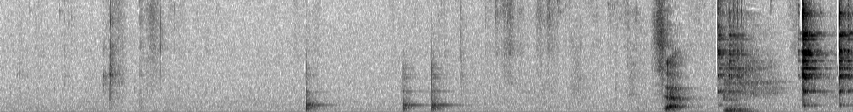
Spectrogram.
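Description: A metal spoon clinking lightly against a bowl and a slow cooker's stoneware pot a few times, some clinks leaving a short ringing tone, as crumb topping is spooned onto the apples. A louder knock or scrape comes about five seconds in.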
